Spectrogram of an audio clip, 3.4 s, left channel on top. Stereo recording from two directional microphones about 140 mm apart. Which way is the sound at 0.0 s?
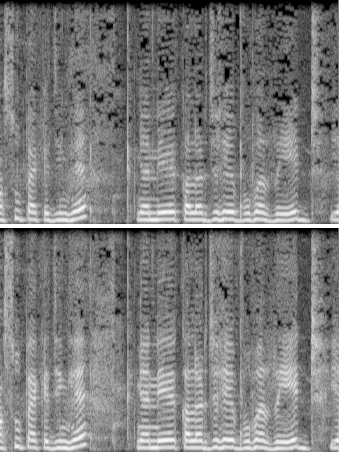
15° right (ahead or behind).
